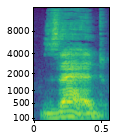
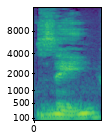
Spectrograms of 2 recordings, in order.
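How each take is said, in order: First: The letter is said as zed, non-North American. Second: The letter is said as zee, North American.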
